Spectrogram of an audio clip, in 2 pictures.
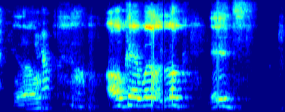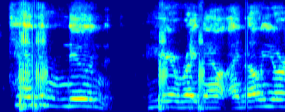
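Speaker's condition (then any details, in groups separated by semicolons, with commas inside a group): Cerebral palsy; speech affected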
